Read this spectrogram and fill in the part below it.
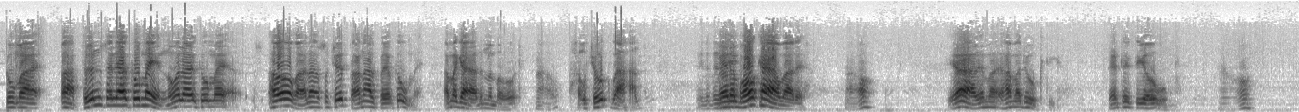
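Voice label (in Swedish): Hasslöv Halland, Svenska sagor, dialekter; Folkminnen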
